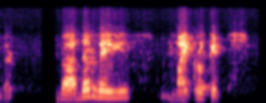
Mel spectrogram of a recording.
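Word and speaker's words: MicroK8s: the other way is micro kits it's micro K8 but uh people pronounce it as micro kits so micro kits again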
